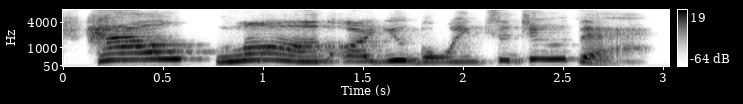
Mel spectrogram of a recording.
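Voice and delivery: slow and high, every word spelled out; deliberate, slowed challenge; slow drawn-out question. Acted. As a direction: stretch it out so each word lands. Repeated question, fast then slow.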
